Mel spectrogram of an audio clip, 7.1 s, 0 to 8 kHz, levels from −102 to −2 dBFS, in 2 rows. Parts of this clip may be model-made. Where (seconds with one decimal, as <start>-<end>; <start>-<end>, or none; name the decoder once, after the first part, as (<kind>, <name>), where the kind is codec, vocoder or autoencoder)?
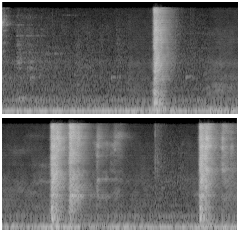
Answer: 1.9-2.6 (vocoder, Vocos); 3.1-5.8; 6.3-7.1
